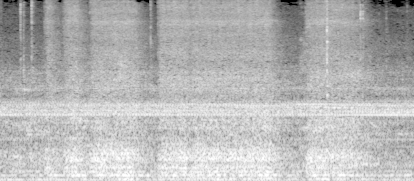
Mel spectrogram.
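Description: A steady workshop hum with a high whine, over which come three or four short bursts of rasping and a few sharp metallic clicks as the car's front suspension is worked on by hand.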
